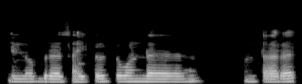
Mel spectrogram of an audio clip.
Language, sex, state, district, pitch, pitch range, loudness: Kannada, male, Karnataka, Belgaum, 130 Hz, 125-130 Hz, -19 LUFS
